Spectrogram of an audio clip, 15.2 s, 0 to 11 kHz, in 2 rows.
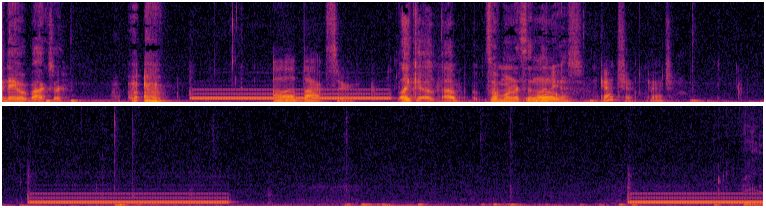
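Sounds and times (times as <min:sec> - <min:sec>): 
speech: 0:00.0 - 0:01.6, 0:02.7 - 0:07.0
long steady phone ringback tones: 0:01.9 - 0:04.0, 0:07.9 - 0:09.9, 0:13.9 - 0:15.2.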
